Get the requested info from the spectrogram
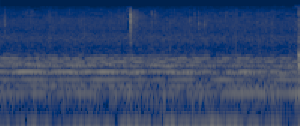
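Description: Background music holding a sustained chord of several steady tones over a steady crackling hiss, with one faint tick a little before the middle.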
